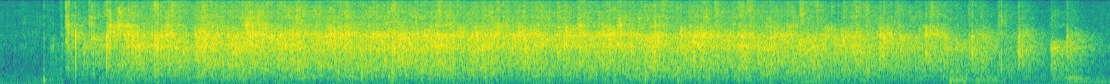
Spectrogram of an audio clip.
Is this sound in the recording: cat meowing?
no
